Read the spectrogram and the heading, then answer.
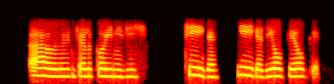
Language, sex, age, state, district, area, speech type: Dogri, female, 18-30, Jammu and Kashmir, Samba, rural, conversation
